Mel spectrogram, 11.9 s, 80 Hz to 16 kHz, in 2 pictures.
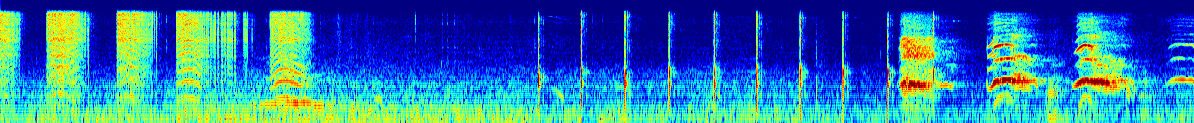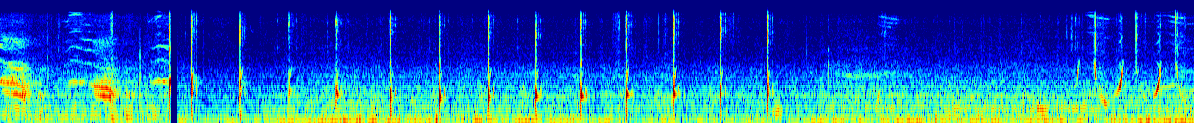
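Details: Black female Shiba Inu puppy, born 16 January 2012 and filmed 19 February 2012, gives short high whimpering whines in a cluster midway, amid sharp clicking taps and a low steady hum.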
